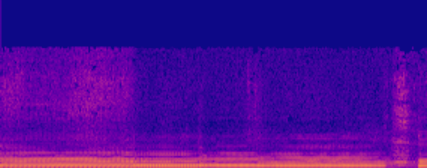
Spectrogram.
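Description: Solo bassoon playing long, held low notes that move to a new pitch a few times, with a brief break near the end.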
